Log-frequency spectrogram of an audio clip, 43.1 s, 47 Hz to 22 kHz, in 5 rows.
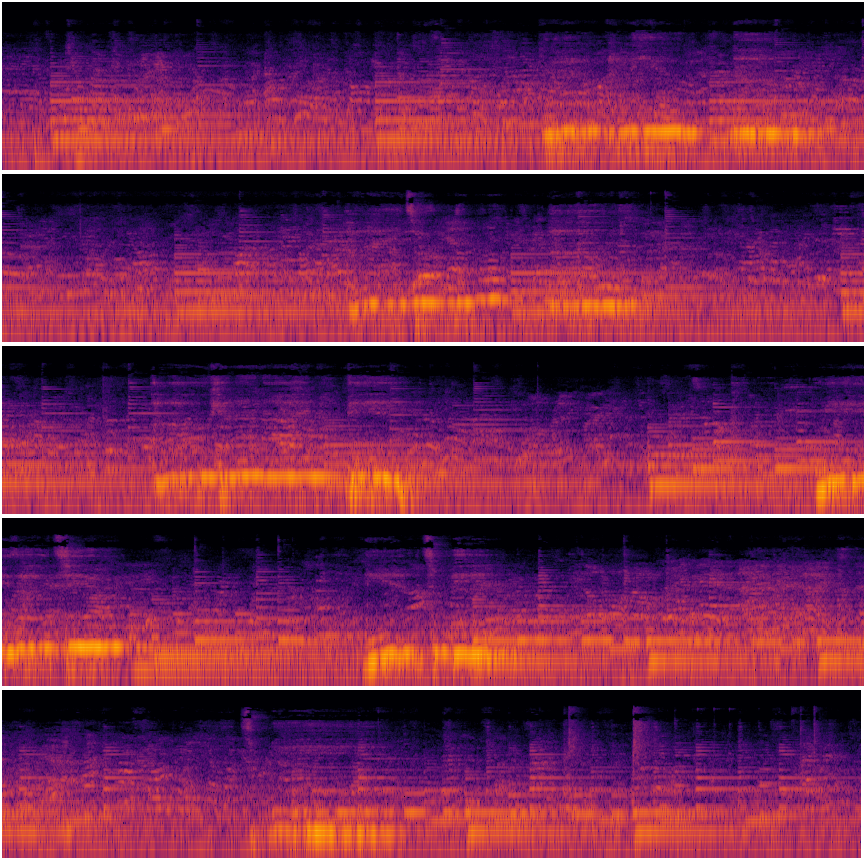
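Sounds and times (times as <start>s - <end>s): acoustic guitar strumming: 0.0s - 43.0s.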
